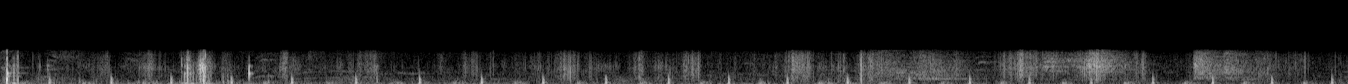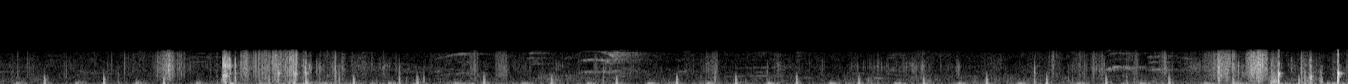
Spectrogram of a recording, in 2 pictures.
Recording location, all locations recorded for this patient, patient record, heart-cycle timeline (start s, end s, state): mitral valve (MV)
aortic valve (AV)+pulmonary valve (PV)+tricuspid valve (TV)+mitral valve (MV)
#Age: Child
#Sex: Female
#Height: 129.0 cm
#Weight: 27.7 kg
#Pregnancy status: False
#Murmur: Absent
#Murmur locations: nan
#Most audible location: nan
#Systolic murmur timing: nan
#Systolic murmur shape: nan
#Systolic murmur grading: nan
#Systolic murmur pitch: nan
#Systolic murmur quality: nan
#Diastolic murmur timing: nan
#Diastolic murmur shape: nan
#Diastolic murmur grading: nan
#Diastolic murmur pitch: nan
#Diastolic murmur quality: nan
#Outcome: Abnormal
#Campaign: 2014 screening campaign
0.00	17.03	unannotated
17.03	17.06	S2
17.06	17.36	diastole
17.36	17.48	S1
17.48	17.62	systole
17.62	17.72	S2
17.72	18.02	diastole
18.02	18.14	S1
18.14	18.30	systole
18.30	18.40	S2
18.40	18.70	diastole
18.70	18.82	S1
18.82	18.98	systole
18.98	19.08	S2
19.08	19.34	diastole
19.34	19.46	S1
19.46	19.62	systole
19.62	19.72	S2
19.72	19.96	diastole
19.96	20.06	S1
20.06	20.22	systole
20.22	20.32	S2
20.32	20.54	diastole
20.54	20.66	S1
20.66	20.82	systole
20.82	20.92	S2
20.92	21.14	diastole
21.14	21.26	S1
21.26	21.42	systole
21.42	21.52	S2
21.52	21.78	diastole
21.78	21.88	S1
21.88	22.04	systole
22.04	22.14	S2
22.14	22.42	diastole
22.42	22.54	S1
22.54	22.70	systole
22.70	22.80	S2
22.80	23.04	diastole
23.04	23.16	S1
23.16	23.32	systole
23.32	23.42	S2
23.42	23.66	diastole
23.66	23.78	S1
23.78	23.92	systole
23.92	24.02	S2
24.02	24.24	diastole
24.24	24.36	S1
24.36	24.52	systole
24.52	24.60	S2
24.60	24.86	diastole
24.86	24.98	S1
24.98	25.14	systole
25.14	25.24	S2
25.24	25.44	diastole
25.44	26.96	unannotated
